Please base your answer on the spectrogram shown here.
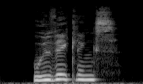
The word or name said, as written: udvikling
